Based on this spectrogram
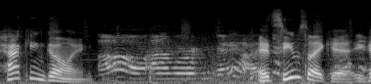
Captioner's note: laughs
